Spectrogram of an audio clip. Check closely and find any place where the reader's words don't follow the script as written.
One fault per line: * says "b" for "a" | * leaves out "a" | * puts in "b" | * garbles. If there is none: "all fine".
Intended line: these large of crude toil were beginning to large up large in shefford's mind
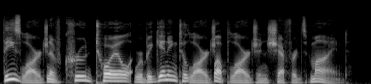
all fine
